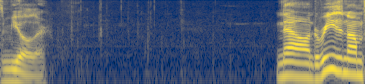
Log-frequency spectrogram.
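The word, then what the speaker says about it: Müller: Greg Mueller or yeah I think it's pronounced Mueller now the reason I'm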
